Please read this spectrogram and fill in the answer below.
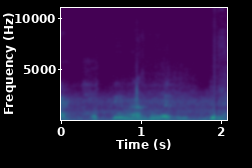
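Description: A man's low voice making a few short hummed or murmured sounds, without clear words.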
